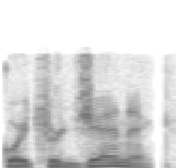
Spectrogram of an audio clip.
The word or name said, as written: goitrogenic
